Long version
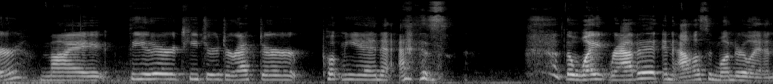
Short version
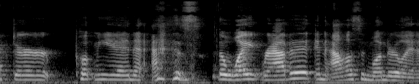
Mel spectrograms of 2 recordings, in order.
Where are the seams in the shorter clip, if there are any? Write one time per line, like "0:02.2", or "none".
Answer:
0:02.1

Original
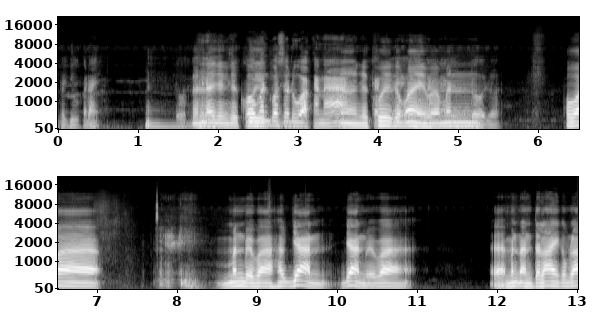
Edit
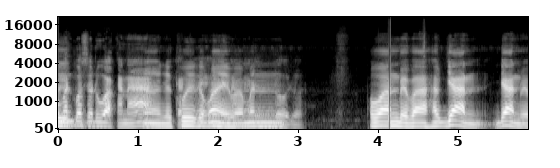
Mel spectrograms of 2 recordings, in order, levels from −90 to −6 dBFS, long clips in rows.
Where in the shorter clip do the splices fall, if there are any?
0:04.1

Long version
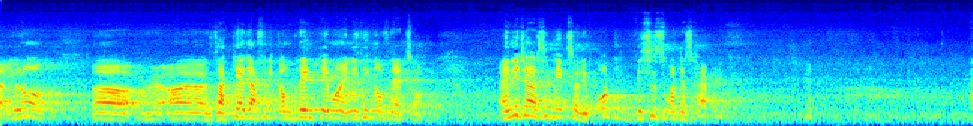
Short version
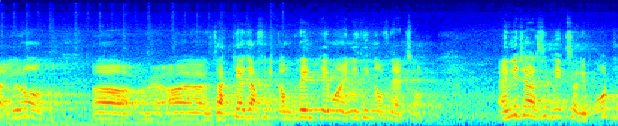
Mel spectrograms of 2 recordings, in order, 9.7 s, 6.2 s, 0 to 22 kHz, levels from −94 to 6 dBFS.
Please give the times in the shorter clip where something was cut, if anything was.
none

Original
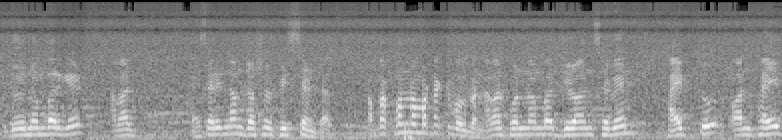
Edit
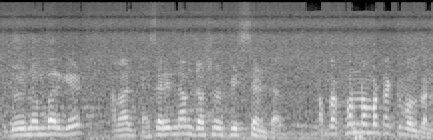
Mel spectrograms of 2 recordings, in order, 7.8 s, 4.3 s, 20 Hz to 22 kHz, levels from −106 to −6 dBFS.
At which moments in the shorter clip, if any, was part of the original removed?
0:01.4

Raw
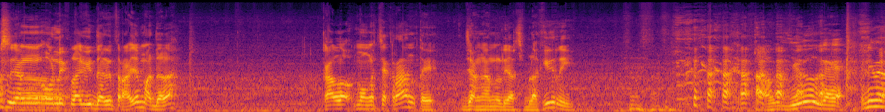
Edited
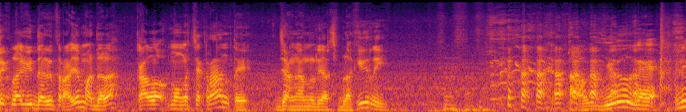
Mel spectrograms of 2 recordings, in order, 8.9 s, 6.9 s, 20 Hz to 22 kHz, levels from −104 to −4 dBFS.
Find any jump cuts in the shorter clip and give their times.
0:01.3

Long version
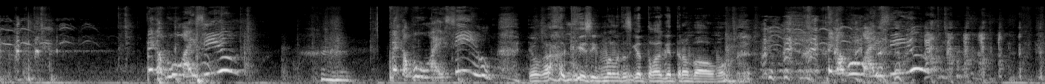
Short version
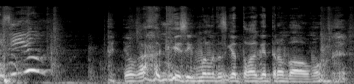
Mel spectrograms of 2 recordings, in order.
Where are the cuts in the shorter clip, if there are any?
0:01.0

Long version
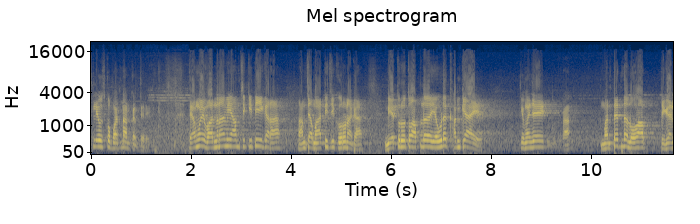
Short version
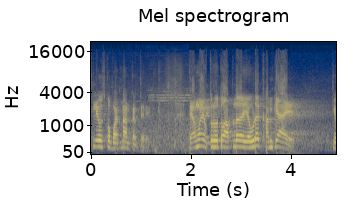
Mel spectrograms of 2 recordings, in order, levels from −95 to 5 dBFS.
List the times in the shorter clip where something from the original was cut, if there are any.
0:02.3

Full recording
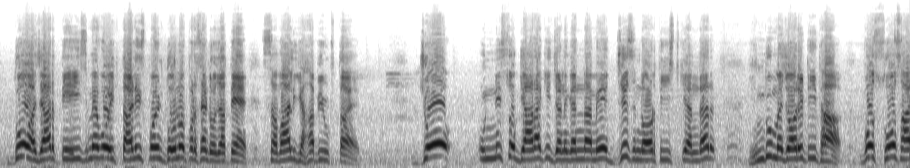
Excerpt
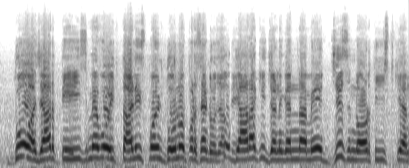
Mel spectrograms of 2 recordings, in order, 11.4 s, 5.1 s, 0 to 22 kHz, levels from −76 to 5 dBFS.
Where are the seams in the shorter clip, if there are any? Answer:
0:02.8

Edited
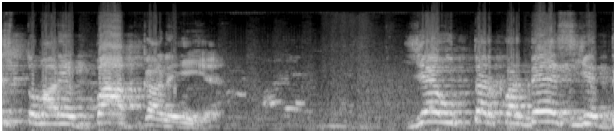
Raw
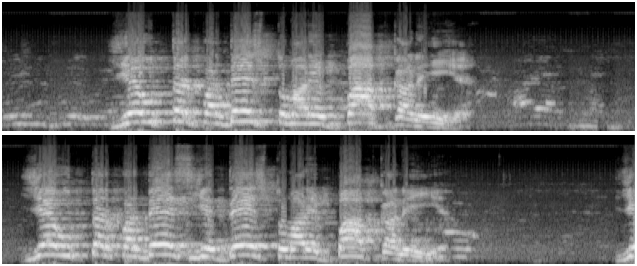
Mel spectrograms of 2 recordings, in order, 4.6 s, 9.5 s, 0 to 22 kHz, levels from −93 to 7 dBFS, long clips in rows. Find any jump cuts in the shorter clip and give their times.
none

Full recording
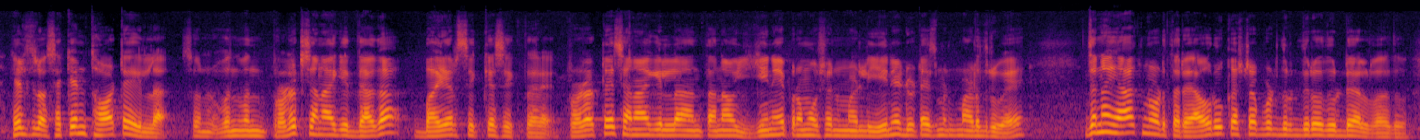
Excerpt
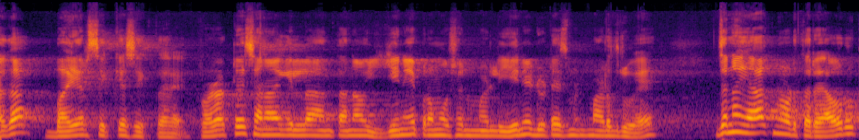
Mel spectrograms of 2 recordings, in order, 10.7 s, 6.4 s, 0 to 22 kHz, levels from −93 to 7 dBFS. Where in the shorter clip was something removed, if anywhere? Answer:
none

